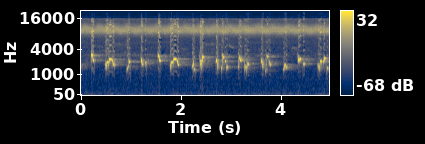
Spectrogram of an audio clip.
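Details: Lure recording of sooty-headed bulbul to prompt singing: quick, cheerful chirped and slurred notes in a continuous rhythmic chatter, accompanied throughout by a steady shrill high hiss.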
